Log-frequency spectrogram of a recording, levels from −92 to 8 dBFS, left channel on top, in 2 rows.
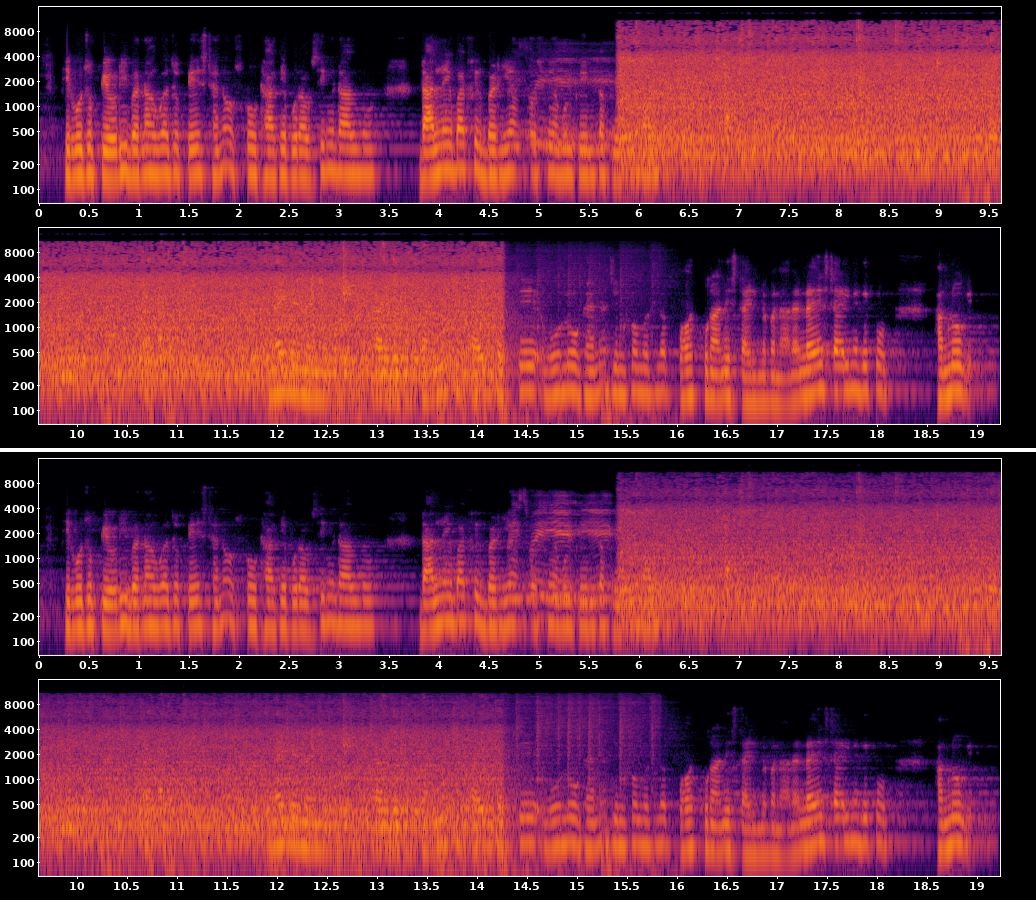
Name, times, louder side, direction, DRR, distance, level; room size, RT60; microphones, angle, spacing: voice 1, 0.3-6.2 11.9-19.0, left 3 dB, 80° left, 16 dB, 0.8 m, -26 dB
voice 2, 4.7-11.9, right 2 dB, 70° right, 3 dB, 3.2 m, -38 dB
sound 1, 5.8-14.3, left 5 dB, 50° left, 0.7 m, -22 dB
sound 2, 9.2-15.8, right 2 dB, 55° right, 2.3 m, -42 dB
29.0 x 22.0 x 7.2 m, 1.5 s
head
